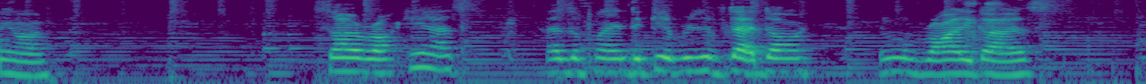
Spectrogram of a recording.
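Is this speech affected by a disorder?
Yes: cerebral palsy.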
